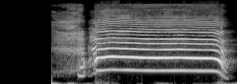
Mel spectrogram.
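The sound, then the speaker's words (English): A single loud, high-pitched human scream held steady for over a second after a brief breathy onset, then cutting off abruptly, heard alone. “Let's hear your best scream.”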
